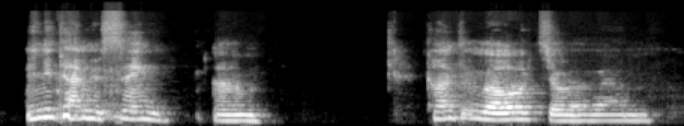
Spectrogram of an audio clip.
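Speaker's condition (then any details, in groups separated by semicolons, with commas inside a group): Cerebral palsy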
